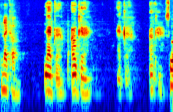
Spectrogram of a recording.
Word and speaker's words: Neca: She put neck, NECK, so it's NECA. Yeah, she said my first name is pronounced like neck-a, NECA.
